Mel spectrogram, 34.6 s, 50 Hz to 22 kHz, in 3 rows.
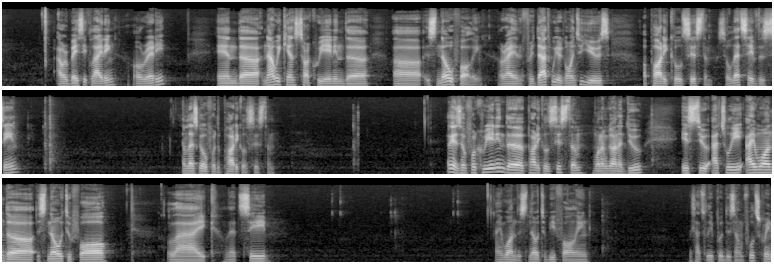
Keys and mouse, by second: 2.5 middle click, 7.2 click, 10.5 click, 11.6 KP_Add, 11.9 Return, 16.7 F10, 16.8 F9, 19.5 shift+middle click, 21.2 KP_7, 24.3 middle click, 25.8 shift+a, 27.9 click, 28.9 s, 29.8 click, 31.3 shift+middle click, 33.7 click.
